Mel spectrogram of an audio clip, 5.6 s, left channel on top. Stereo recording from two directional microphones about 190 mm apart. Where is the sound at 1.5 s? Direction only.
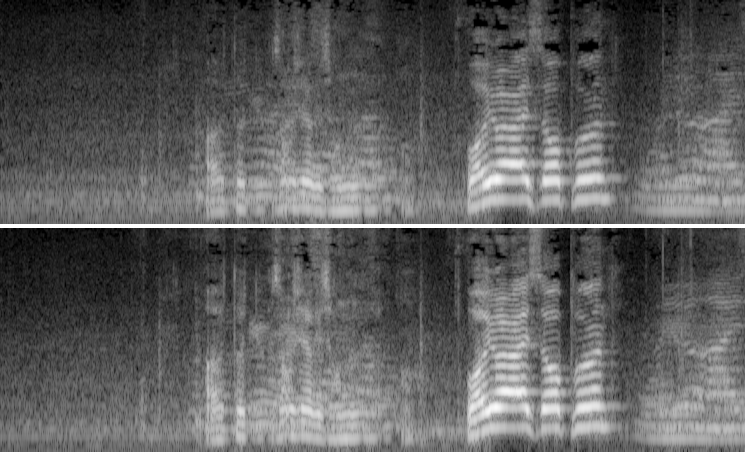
10° right (ahead or behind).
